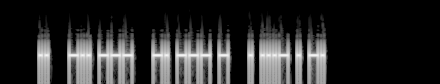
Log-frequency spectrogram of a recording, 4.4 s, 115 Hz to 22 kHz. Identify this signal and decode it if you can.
Morse code, heard as a keyed tone, about 38 wpm, 700 Hz. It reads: I DO NOT EVEN
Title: Sets of 4 Words 40wpm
